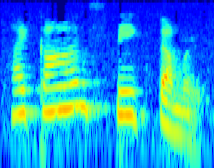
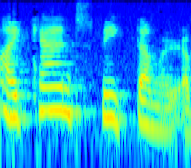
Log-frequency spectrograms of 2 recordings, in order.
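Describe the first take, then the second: First: It is said with a British accent. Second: It is said with an American accent.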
